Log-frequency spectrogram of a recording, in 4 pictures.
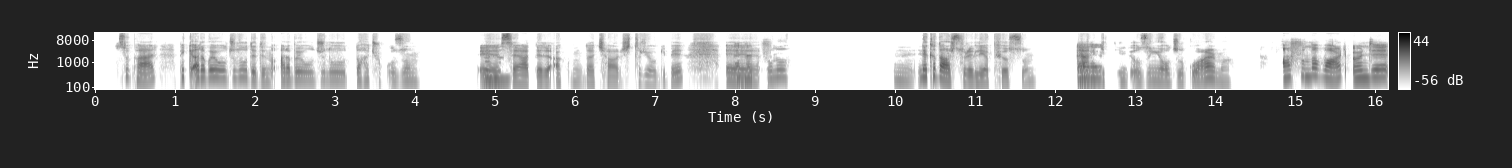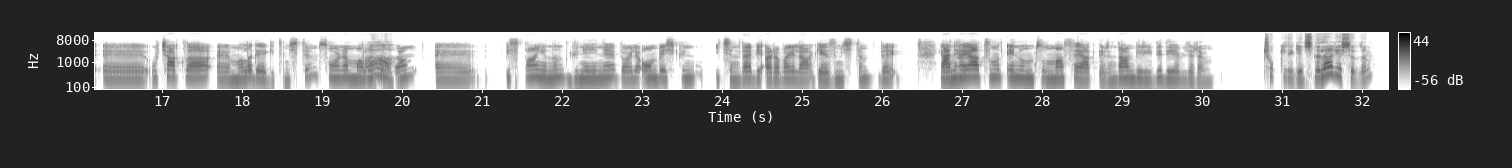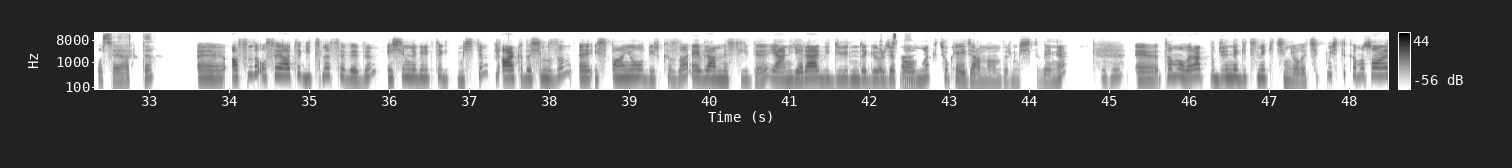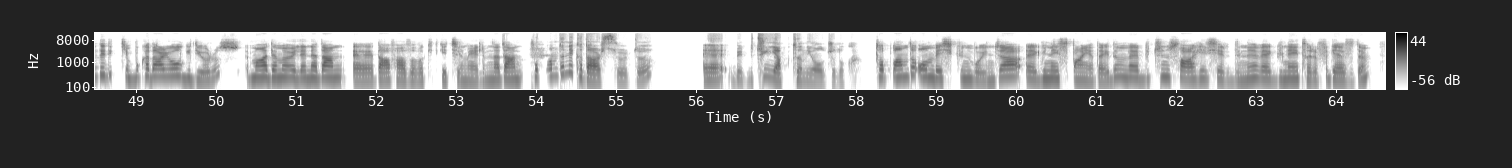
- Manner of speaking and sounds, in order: tapping
- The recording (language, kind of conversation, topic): Turkish, podcast, En unutulmaz seyahatini nasıl geçirdin, biraz anlatır mısın?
